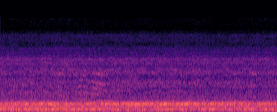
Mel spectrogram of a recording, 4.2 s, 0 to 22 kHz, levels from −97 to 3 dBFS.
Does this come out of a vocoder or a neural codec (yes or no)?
yes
